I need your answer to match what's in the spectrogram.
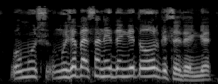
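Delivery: normal talking voice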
